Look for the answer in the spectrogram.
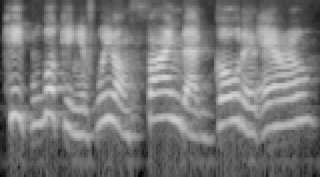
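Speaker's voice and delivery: high, loud frustrated order; exasperated foreman pushing the crew. A narrator's reading. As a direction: snap at the men to keep searching.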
